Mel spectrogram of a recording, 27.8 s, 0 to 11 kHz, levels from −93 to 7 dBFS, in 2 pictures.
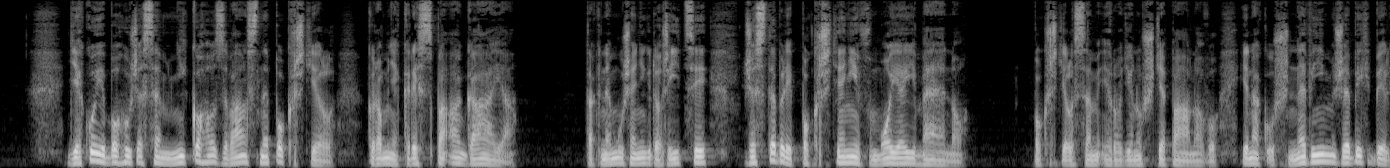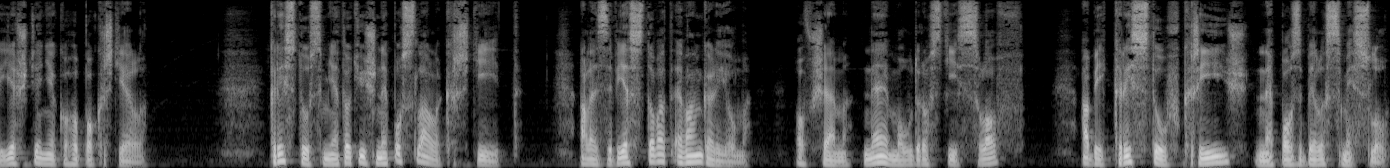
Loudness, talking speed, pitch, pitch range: -20 LUFS, 115 wpm, 100 Hz, 85-115 Hz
